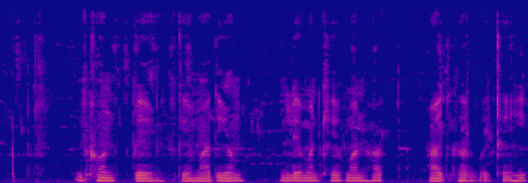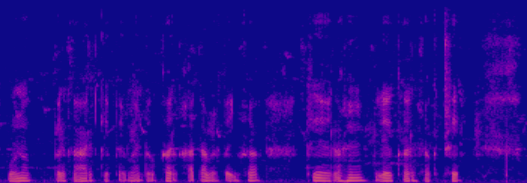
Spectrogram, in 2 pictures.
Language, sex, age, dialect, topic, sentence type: Chhattisgarhi, male, 60-100, Northern/Bhandar, banking, statement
